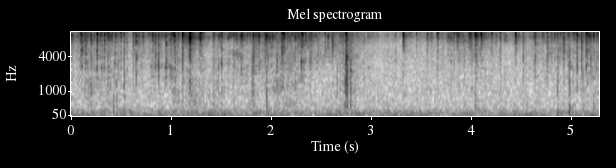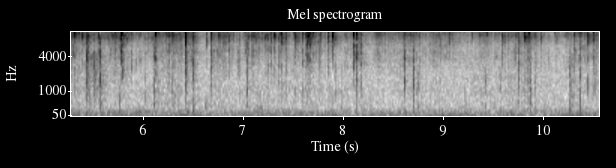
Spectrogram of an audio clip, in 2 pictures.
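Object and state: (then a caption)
Plastic rhinestone sticker sheet. A black mascara spoolie, held by long green nails, scratches across a flat, solid sheet of red and clear acrylic gem stickers on white backing. The result is a quiet, continuous crinkling scratch with many short, bright, ticking clicks over a steady low hum.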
